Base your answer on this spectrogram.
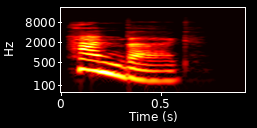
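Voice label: "handbag", British English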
